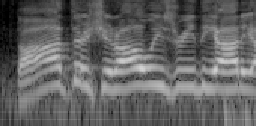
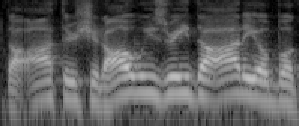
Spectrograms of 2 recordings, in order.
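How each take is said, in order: First: It is said noticeably louder. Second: It is said at normal volume.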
